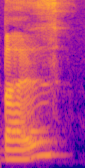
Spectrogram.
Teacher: the sound for Z and the voiced s is z as in the beginning of zoo and the end of Buzz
